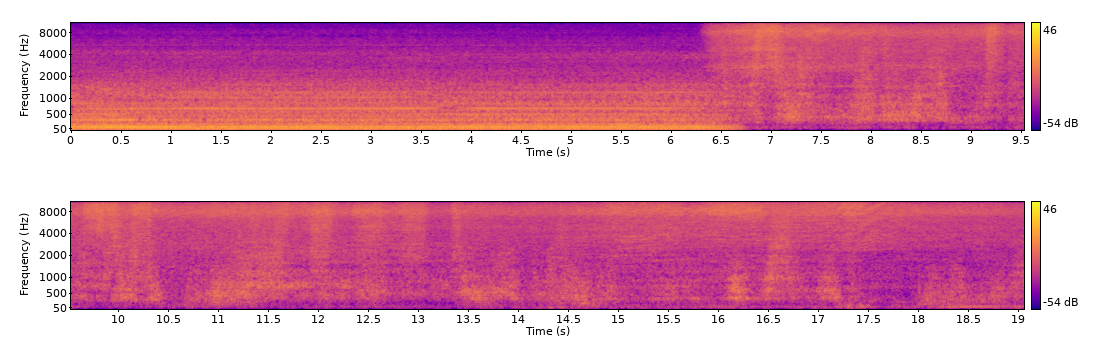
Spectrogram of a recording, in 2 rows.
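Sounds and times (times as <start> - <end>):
rushing air hiss: 6.3 - 19.0.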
